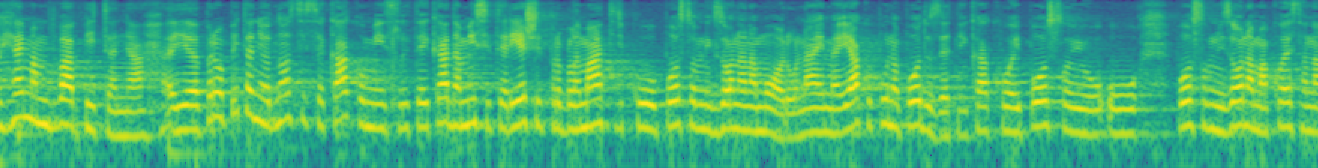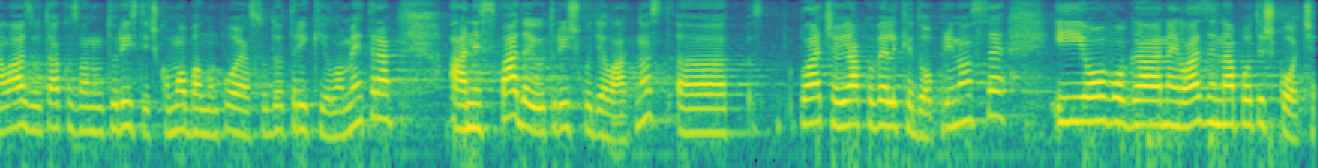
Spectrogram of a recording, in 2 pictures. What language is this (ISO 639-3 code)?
hrv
